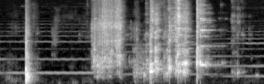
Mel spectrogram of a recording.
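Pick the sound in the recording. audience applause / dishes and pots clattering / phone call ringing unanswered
dishes and pots clattering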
